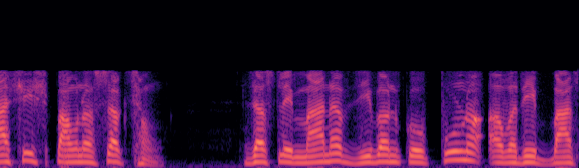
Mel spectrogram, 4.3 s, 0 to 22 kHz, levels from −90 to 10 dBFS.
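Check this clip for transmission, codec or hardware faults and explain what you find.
Two faults are present. The whole clip runs through a Bluetooth CVSD headset codec, and a short burst of bit errors on the Bluetooth voice link hits it once.

The CVSD headset codec is audible from start to finish. The coder sends one bit per sample, each saying only up or down, and its step size adapts to the signal. The sound fits a 64 kbps CVSD stream. Nothing above 4 kHz survives, so the speech is narrow and boxy. The damage is plain. Loud, bright sounds move faster than the step can follow and distort, s sounds turn scratchy, and a grainy hiss sits under the speech.

Bit errors on the Bluetooth voice link occur from 0.47 to 0.52 s. Bits in the CVSD stream were flipped. The error rate is roughly one and a half percent. Because every CVSD bit carries the same small weight, a wrong bit nudges the waveform only slightly and the error fades quickly. 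There is no sharp click. Instead, that short stretch gains a rushing, crackly noise on top of the codec hiss.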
